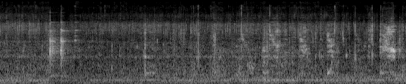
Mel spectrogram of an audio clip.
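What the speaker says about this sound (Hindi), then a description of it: "और मसाले को अच्छे से भूनने देंगे" Masala with fresh yogurt frying in a pan for a restaurant-style mixed vegetable korma, with a steady sizzle broken by scattered wet pops, bubbling spatters and occasional stirring scrapes, close and moderately loud.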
